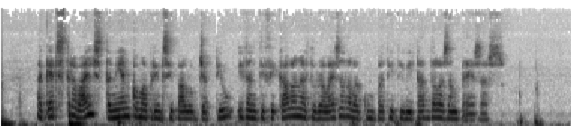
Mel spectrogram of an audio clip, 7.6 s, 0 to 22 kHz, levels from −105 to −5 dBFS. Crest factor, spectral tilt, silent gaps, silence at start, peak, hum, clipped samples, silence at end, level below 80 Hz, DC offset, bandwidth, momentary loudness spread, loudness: 16 dB; -5.5 dB/octave; none; 0.05 s; -2 dBFS; none; under 0.1%; 0.15 s; -26 dBFS; under 0.1%; 16.5 kHz; 15 LU; -18 LUFS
